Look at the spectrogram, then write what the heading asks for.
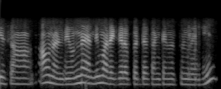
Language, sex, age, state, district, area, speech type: Telugu, female, 18-30, Telangana, Hyderabad, urban, conversation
